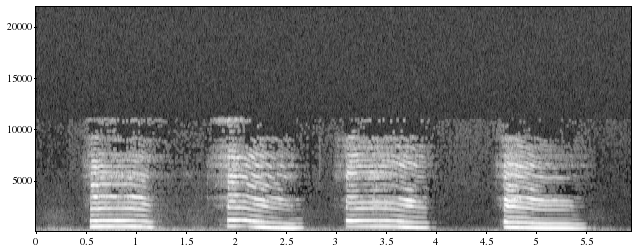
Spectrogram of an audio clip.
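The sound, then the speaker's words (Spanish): A voice imitates a pained, bark-like yelping: four drawn-out, whining cries that each slide downward in pitch, spaced about a second apart, fairly loud with no talking. “Ha estado emitiendo una especie de ladrido.”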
